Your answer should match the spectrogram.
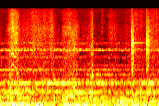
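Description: Zipper on a soft laptop case being pulled open in a few quick strokes, over steady background music.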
